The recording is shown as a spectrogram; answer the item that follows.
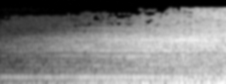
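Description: A cinematic riser: a noisy, jet-like whoosh that swells steadily louder from near silence and grows brighter as it builds, over a faint steady hum.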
